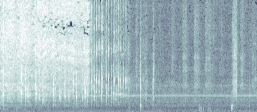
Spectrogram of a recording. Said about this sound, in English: I'm spraying in our rock garden,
